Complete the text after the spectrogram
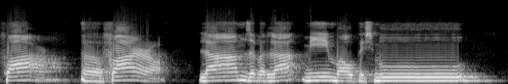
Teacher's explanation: فا، فا، لام زبر لا، میم واو پیش مو، یہاں پر میم کے بعد واو ہے، واو ساکن سے پہلے پیش تو واو مدہ ہوتا ہے، ایک الف کی مقدار، اس کو لمبا کر کے پڑھیں گے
